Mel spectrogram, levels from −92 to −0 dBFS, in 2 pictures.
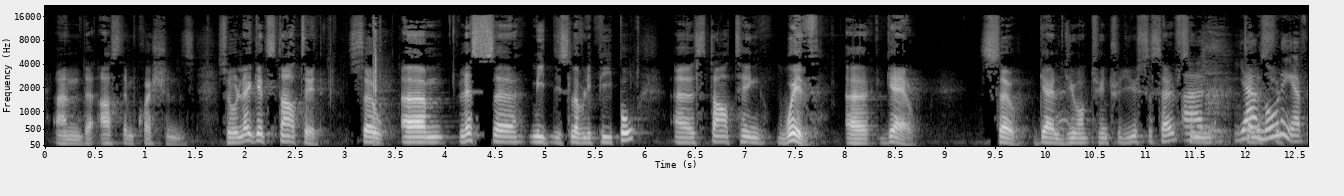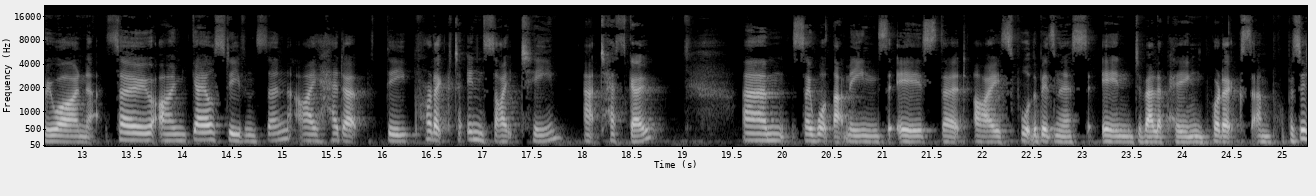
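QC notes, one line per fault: Nothing here needed flagging; the audio came through without any technical faults worth a line.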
